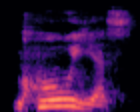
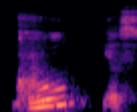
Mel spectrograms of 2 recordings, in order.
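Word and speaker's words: भूयः: Bhuyas Chame. Bhuyas Chame. The letter Bhu is aspirated because it's the fourth letter in the Pa Varga. Okay, so it has to be pronounced with some extra air, Mahaprana.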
